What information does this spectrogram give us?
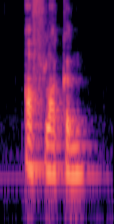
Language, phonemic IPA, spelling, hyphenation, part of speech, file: Dutch, /ˈɑˌflɑ.kə(n)/, afvlakken, af‧vlak‧ken, verb, Nl-afvlakken.ogg
- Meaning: to smoothen (to make or become smooth)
